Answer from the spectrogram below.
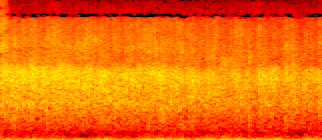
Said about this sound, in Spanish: Gracias, gracias, gracias por sus aplausos. Se siente el cariño de la gente, eh, se siente.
